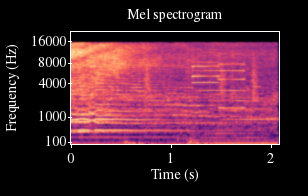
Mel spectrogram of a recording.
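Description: Connex Falcore HD FPV quadcopter's motors buzzing in flight, the pitch dipping a little in the first half-second, over background music.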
